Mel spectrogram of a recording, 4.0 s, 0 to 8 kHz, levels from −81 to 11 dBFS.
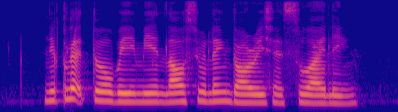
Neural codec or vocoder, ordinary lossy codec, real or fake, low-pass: none; none; real; none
